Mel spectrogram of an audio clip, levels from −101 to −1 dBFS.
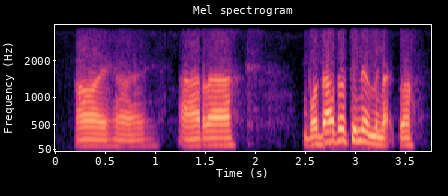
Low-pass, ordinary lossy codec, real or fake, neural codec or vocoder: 3.6 kHz; AAC, 32 kbps; real; none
